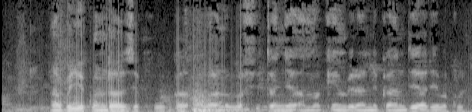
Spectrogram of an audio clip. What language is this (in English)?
Kinyarwanda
